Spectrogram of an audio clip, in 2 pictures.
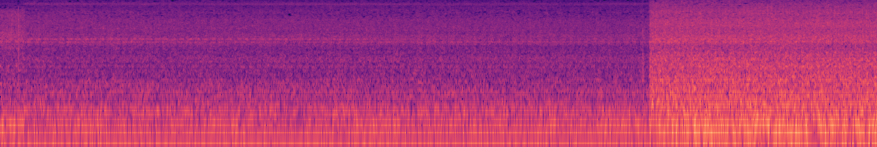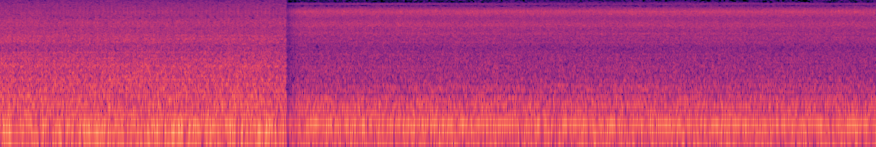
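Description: Steady hum of idling diesel coaches: first inside the coach cabin, then louder outside among the parked buses from about eleven seconds in, and from about nineteen seconds in a steady deep hum at the front of a Mercedes-Benz-engined Medali Mas coach.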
